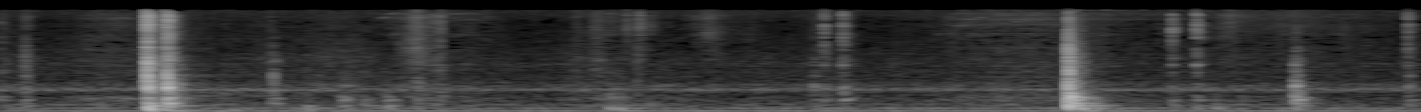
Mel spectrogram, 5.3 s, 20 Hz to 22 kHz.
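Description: Fingertips type and press the plastic keycaps of a green-backlit Razer 2014 Deathadder mechanical keyboard. Two loud, sharp clacks stand out among scattered softer key taps, each dying away almost at once over a faint steady hum.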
